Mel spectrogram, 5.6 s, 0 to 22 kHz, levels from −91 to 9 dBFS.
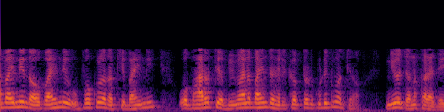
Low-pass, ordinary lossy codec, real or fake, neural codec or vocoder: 3.6 kHz; none; real; none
